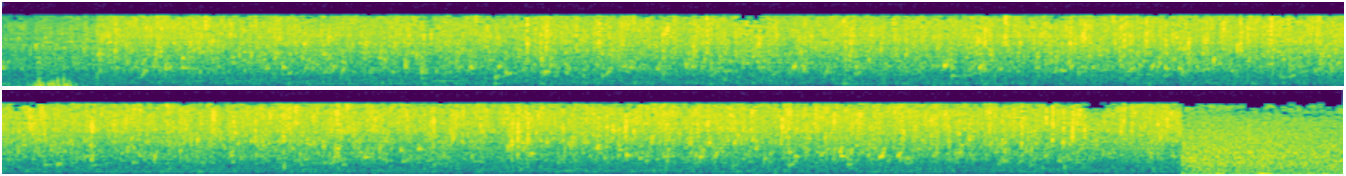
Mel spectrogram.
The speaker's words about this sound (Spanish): Wild Track, orilla del río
